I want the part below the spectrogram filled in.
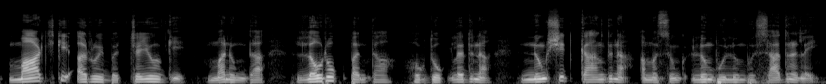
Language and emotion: Manipuri, neutral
